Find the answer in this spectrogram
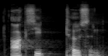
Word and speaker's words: oxytocin: we go there is oxy oxytocin that's how it's said oxytocin is a chemical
